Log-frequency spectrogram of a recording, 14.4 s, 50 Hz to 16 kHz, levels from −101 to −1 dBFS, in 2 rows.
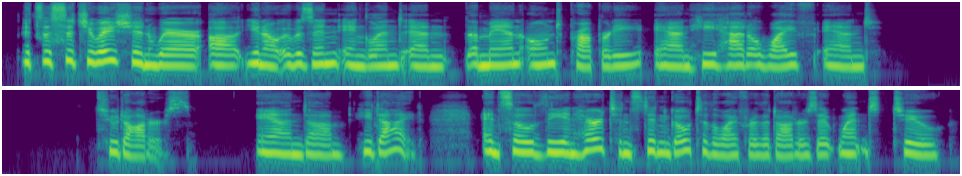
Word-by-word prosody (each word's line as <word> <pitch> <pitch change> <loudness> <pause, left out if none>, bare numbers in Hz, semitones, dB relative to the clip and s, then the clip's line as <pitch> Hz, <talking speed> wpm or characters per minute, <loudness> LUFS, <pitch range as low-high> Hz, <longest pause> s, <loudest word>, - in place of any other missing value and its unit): It's 260 +2 -1
a 280 - +4
situation 265 -4 +5
where 210 -1 +4
uh, 215 -2 +3
you 245 +1 +2
know, 210 -2 +2
it 220 - -1
was 235 -1 +1
in 235 +1 +2
England, 210 -1 -1
and 200 0 -2
the 235 - -2
man 215 +2 +2
owned 225 +2 -1
property, 205 +3 -1
and 205 -2 0
he 230 +5 0
had 215 +1 +1
a 215 - -1
wife 205 +1 -2
and 200 -1 -4 1.3
2 240 - -3
daughters, 175 - -4 0.5
and, 210 -3 0
um, 195 -1 -5
he 245 - -3
died. 230 +4 -3 0.4
And 235 -4 +2
so 230 -1 +4
the 230 +3 +1
inheritance 225 -1 +1
didn't 240 -4 -1
go 230 +4 0
to 240 -3 -6
the 200 - -5
wife 190 +1 -5
or 190 - -3
the 190 0 -6
daughters, 185 +1 -4
it 200 - -5
went 220 +1 -3
to 195 -4 -1
215 Hz, 180 wpm, -23 LUFS, 200-235 Hz, 1.3 s, situation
